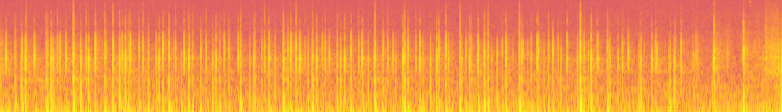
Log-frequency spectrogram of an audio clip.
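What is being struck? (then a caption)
Small vinyl gingerbread-shaped purse. Long acrylic nails tap quickly and continuously on the glossy gold glitter vinyl or plastic front of a small hollow gingerbread-man-shaped purse that has a small gold heart charm hanging on its side. The result is a rapid, steady stream of short, dry, crisp clicks with a slightly hollow body and almost no ring, over a soft low rumble.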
